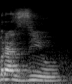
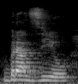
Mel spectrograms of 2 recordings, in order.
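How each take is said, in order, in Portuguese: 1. A palavra termina com um som de vogal parecido com U. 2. A palavra termina com um som de vogal parecido com U.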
